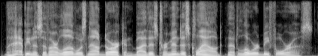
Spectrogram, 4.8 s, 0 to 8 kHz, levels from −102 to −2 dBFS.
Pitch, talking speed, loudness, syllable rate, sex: 140 Hz, 200 wpm, -16 LUFS, 5.7 syllables/s, male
